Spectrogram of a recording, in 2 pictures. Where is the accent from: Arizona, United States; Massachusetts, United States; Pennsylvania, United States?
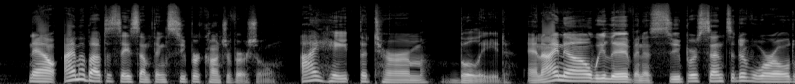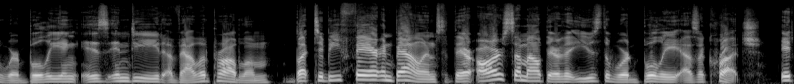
Massachusetts, United States; Boston; When people find out I'm originally from the Boston area, they always say, "Why don't you have one of those accents?"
